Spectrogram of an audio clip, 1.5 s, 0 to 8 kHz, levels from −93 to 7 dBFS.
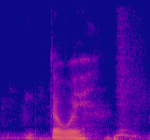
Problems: background conversations at intervals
